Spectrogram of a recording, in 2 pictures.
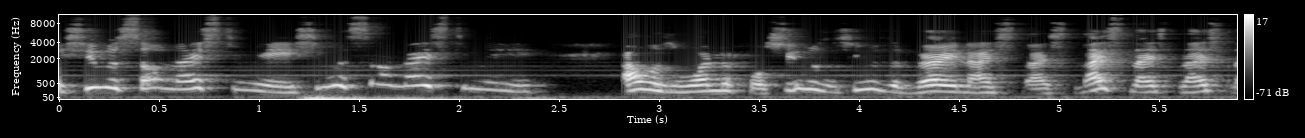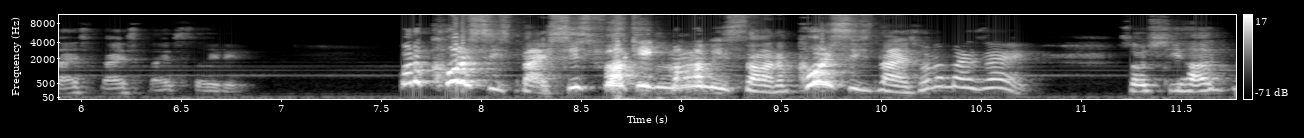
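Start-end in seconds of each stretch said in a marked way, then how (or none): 0.0-2.4 high, soft fan gushing. Real, not acted. Gushing about being hugged. 7.6-10.7 high, loud fan exclamation; loud, pitched-up self-correction; excited outburst. Real, not acted. Bursts out correcting himself, starstruck.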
